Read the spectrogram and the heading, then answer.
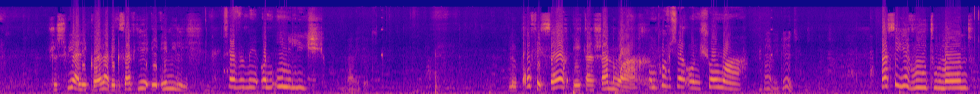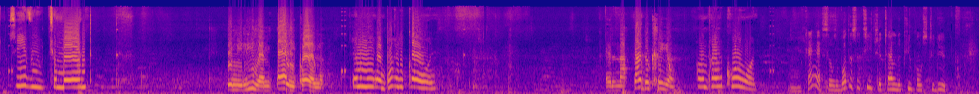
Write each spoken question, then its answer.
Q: Okay, so what does the teacher tell the pupils to do?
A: He said, asseyez-vous tout le monde.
